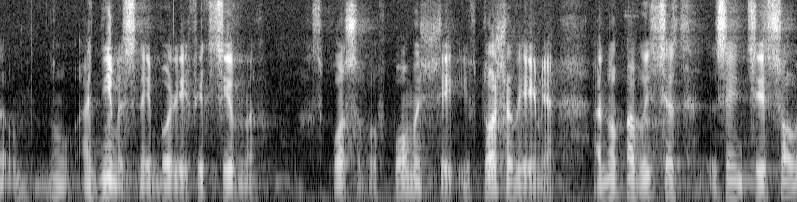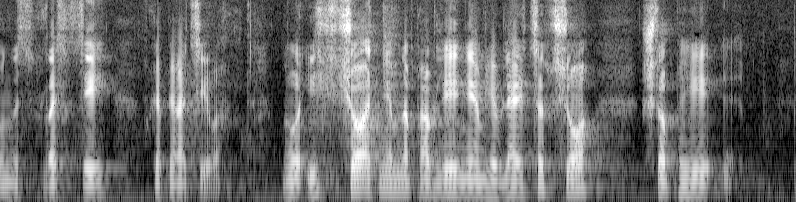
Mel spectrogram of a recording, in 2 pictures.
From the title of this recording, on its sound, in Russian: Лионская лекция. Ответы на вопросы.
